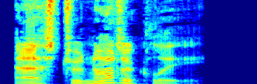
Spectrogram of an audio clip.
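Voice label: "astronautically", British English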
